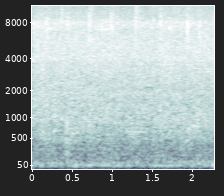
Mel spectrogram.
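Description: Canada geese grazing: faint, irregular soft ticks of bills plucking grass over a steady outdoor hiss with a low rumble.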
